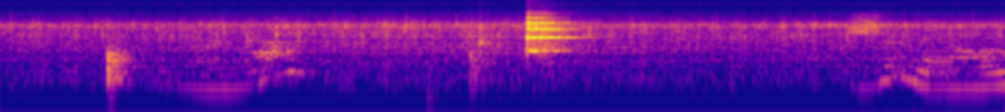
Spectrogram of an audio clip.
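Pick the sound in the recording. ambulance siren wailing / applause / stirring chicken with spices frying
stirring chicken with spices frying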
